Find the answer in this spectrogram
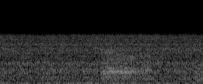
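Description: Steady background hiss in a small room, with one short spoken word about a second in.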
